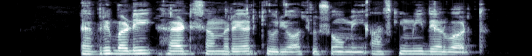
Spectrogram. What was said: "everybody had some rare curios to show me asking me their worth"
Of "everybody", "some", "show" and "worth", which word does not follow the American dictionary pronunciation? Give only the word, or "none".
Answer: worth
